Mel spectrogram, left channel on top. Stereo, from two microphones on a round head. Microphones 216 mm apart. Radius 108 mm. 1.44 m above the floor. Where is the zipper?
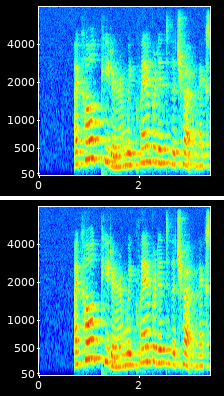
I don't hear a zipper.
